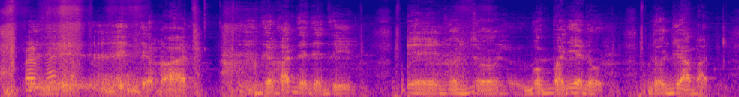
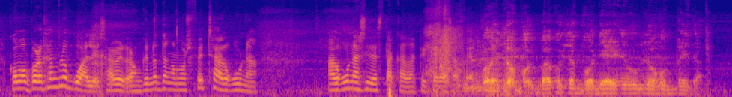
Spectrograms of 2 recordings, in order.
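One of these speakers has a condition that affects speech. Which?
The first: laryngectomy; laryngectomy for laryngeal cancer; talking and eating after laryngectomy.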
